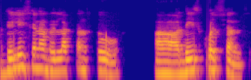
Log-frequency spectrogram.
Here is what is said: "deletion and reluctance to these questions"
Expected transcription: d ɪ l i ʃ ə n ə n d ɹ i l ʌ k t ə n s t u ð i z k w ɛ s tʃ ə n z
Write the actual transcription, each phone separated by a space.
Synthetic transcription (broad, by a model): d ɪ l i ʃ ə n ə n d ɹ i l ʌ k t ə n s t u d i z k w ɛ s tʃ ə n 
